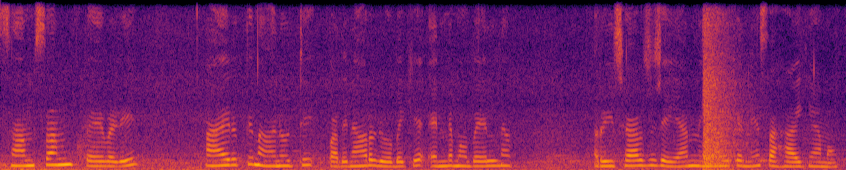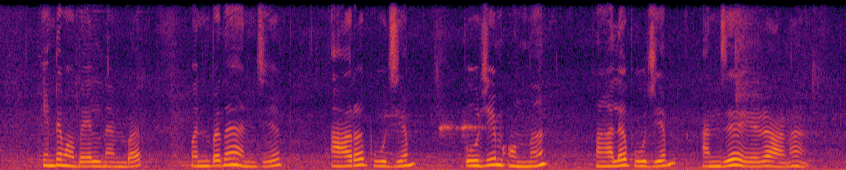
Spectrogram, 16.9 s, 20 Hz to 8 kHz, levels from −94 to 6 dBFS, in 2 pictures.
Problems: background sounds at intervals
